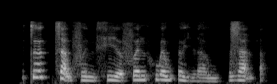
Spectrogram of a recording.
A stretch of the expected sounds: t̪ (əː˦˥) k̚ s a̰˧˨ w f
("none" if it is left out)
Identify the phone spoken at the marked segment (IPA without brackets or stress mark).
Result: əː˦˥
